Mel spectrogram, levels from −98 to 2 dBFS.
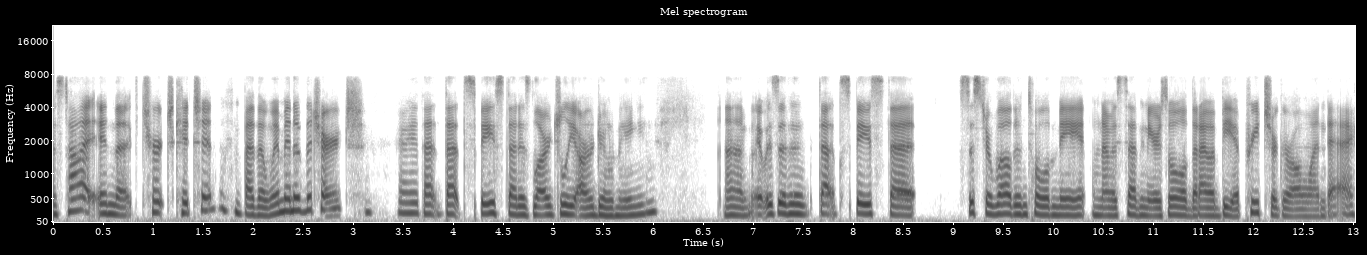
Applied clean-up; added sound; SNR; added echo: neural diffusion model UNIVERSE++.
